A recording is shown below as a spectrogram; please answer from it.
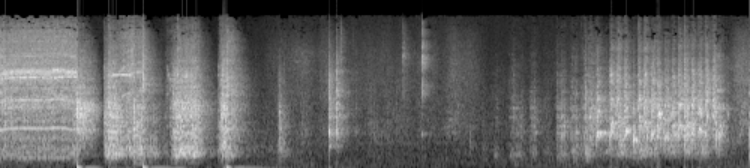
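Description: Cordless drill turning a hole saw through the plastic of a hydroponic flood tray, run in reverse for a cleaner cut. A steady whine comes first, then short bursts of cutting, a quieter stretch, and a longer run of cutting noise near the end.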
